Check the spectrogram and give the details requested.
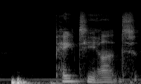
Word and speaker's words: pétillant: You know, it's like pétillant. That's the French pronunciation for it.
